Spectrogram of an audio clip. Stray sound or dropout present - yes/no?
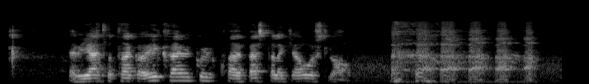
yes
